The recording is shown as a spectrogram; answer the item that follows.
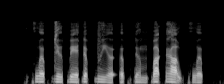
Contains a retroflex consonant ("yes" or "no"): no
